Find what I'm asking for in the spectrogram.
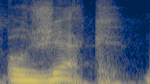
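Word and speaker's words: Ocak: January is pronounced Ojek.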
